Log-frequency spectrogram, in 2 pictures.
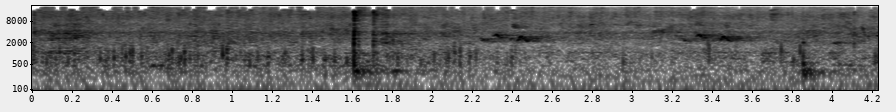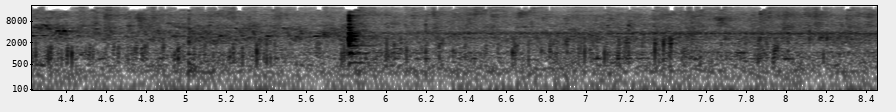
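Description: Mangut sauce simmering with fried mackerel (ikan kembung) in a pan, giving a steady soft bubbling and faint sizzle throughout, with a few sharp clinks of a utensil.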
